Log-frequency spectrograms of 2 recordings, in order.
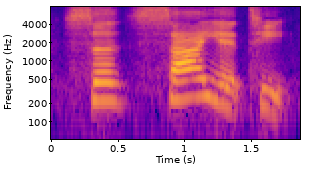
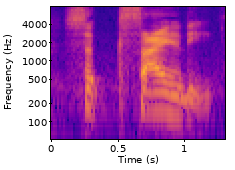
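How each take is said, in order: First: The c is sounded like an s. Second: The c is sounded like a k. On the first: The speaker calls it right. "write an S over the C" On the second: The speaker calls it wrong. "This C is not K. Don't say society"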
